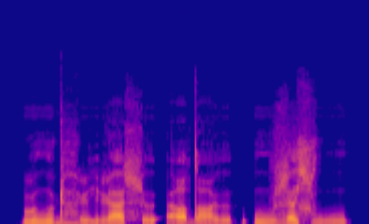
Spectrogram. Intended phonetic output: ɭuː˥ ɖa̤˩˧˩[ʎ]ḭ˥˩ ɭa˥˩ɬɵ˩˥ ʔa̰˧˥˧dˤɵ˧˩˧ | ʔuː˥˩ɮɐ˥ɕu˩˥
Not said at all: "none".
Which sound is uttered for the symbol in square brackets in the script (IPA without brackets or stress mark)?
ɭ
